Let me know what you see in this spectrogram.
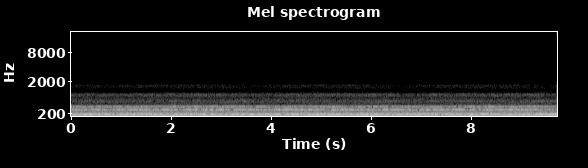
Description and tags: Drone Loop (Fixed)
An ambient drone made and perfectly looped in Audacity. I think it would work well in a horror or sci-fi setting. It sounds like it was made with a synthesizer, but I actually made it from a recording of an old rotary telephone (The bit that spins).
Recorded with a Samsung Galaxy J2 Pro phone, edited in Audacity.
Re-edited again due to further clipping that could occur. The sound now fades out at both ends and should loop.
